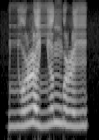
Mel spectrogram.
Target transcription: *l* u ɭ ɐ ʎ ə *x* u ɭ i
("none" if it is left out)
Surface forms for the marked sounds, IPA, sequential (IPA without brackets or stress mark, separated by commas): ʎ, ŋ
